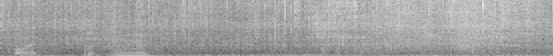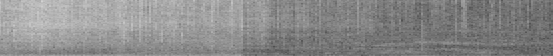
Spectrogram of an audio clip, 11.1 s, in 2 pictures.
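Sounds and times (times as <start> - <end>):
food sizzling in hot oil: 0.0 - 11.0
low hum: 0.5 - 8.0.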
